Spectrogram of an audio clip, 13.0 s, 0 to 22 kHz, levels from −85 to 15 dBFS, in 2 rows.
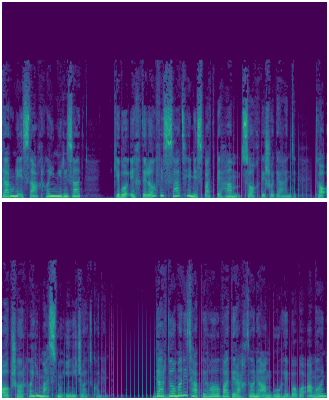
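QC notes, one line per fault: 2.84–12.98 s: train of clicks, about 150 evenly spaced ticks at 12.2 per second, roughly as loud as the speech, likely from electrical interference or a faulty connection or power supply.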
